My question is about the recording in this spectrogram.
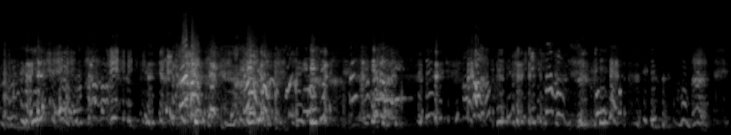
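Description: Young children's high-pitched voices giggling and chattering without clear words, with no pause.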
